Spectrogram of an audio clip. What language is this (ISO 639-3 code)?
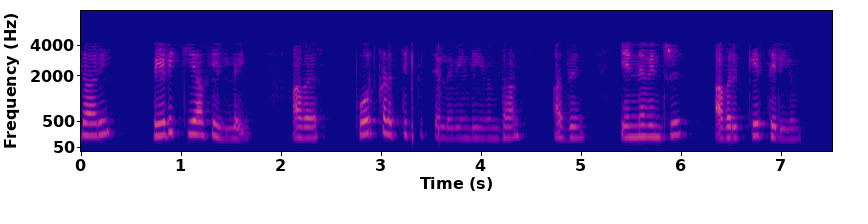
tam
